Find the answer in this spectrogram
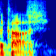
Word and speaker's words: Akash: It's Akash. Akash. It's Akash. Akash. Dude, I get Trash Sandwich's Akash. name wrong too, so it's okay.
